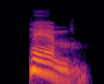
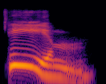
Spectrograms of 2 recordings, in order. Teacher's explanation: Perbedaan bunyi i pendek dengan i panjang.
